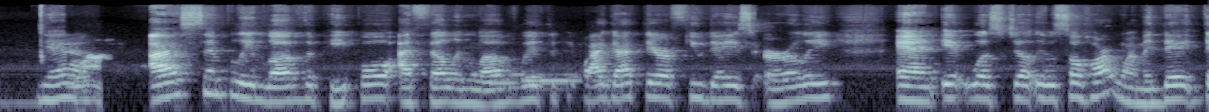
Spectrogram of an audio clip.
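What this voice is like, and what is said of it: Noticeable regional accent. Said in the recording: “They claim I got an accent. I'm like, I ain't got no accent. They was like, oh God, yes you do.”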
